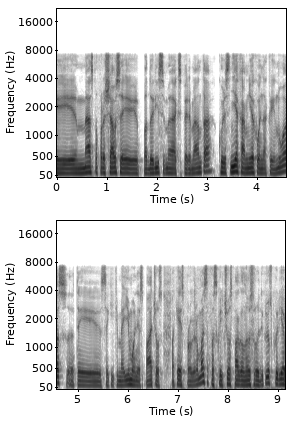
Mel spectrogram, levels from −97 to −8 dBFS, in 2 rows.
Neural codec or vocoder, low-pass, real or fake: codec, 16 kHz, 4 kbps, X-Codec, HuBERT features, trained on LibriSpeech; 7.2 kHz; fake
